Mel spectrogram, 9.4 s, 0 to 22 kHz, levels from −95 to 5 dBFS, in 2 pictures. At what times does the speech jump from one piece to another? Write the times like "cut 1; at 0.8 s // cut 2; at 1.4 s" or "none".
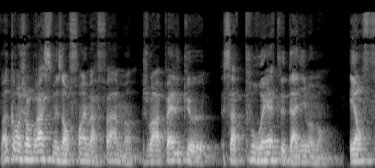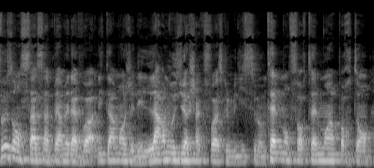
cut 1; at 4.3 s // cut 2; at 8.0 s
